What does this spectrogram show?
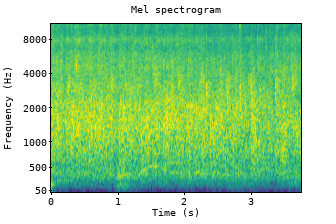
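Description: Sustained applause for the Lord from a crowd, a dense, steady clatter of many hands clapping at once for the whole stretch, loud and even with no pauses or voices standing out.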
